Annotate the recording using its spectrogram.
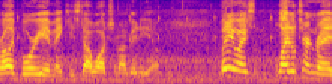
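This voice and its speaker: With noticeable background noise present, a woman talks at a medium pitch, her pitch varying in an ordinary way. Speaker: truck driver vlogger. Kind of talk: casual vlog explanation.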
